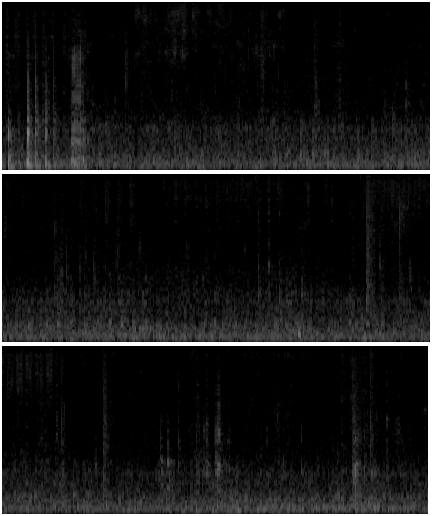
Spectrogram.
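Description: Small knocks and taps sound against a hard surface.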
